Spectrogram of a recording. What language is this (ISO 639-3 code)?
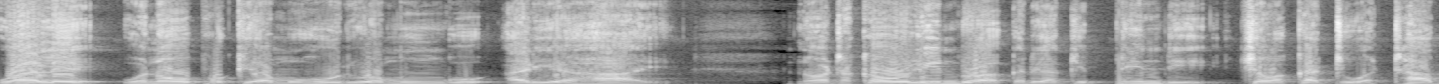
swa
